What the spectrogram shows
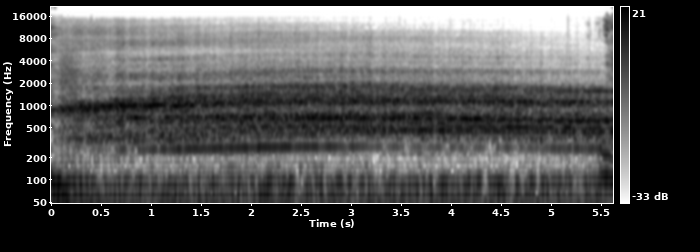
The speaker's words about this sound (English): struck silent by pure terror as the great winged beast, as long as the sun is wide and with a jaw that could swallow a planet, races towards us. It lets out a roar.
